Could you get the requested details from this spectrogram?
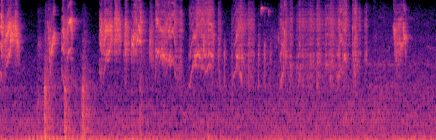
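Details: Sogon, or crimson sunbird, from the Indonesian bird-keeping scene, giving a rapid stream of sharp, high twittering notes in uneven bursts, against faint low background hum.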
